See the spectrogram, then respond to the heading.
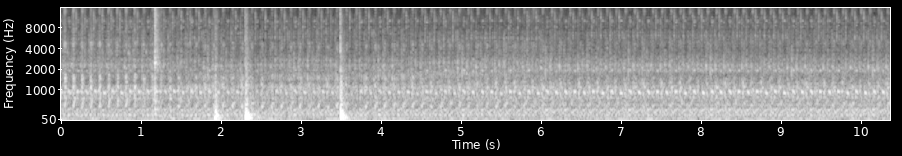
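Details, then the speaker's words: Jumper-box air compressor with a previously seized, still-tight motor and bad internal battery: fast buzzy motor chatter with irregular thumps like a car misfiring; tight motor running rough, owner hopes running will free it up. "sounds like that motor is a bit tight trying to air up balls"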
